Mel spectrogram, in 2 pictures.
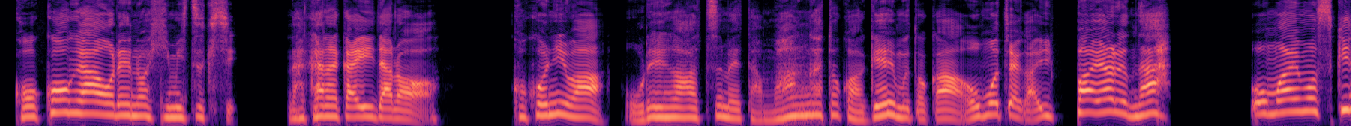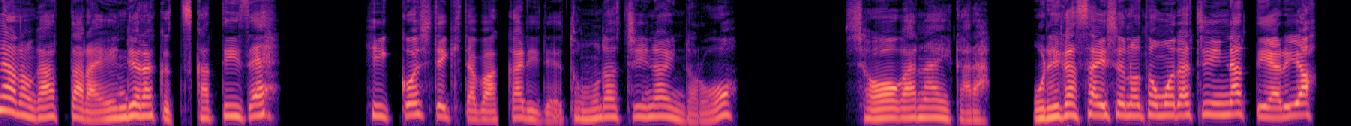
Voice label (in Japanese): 少年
